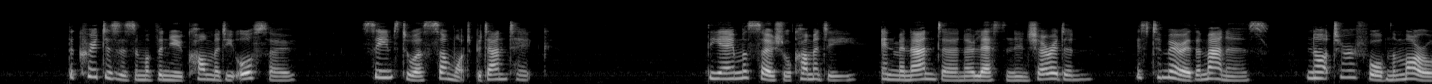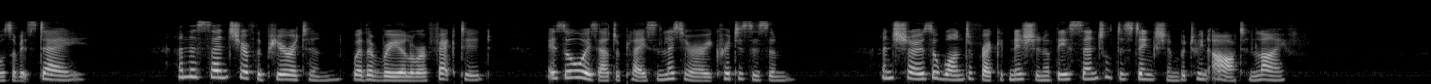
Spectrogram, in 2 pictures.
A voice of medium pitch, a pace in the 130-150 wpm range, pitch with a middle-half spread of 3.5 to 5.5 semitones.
No: high, 225 Hz; average, 145 wpm; average, 5.0 semitones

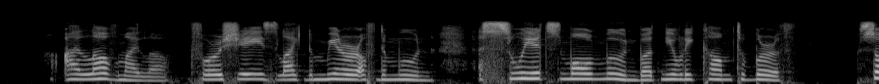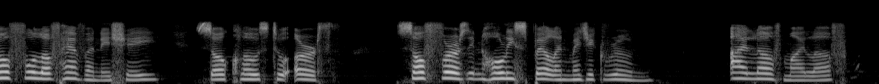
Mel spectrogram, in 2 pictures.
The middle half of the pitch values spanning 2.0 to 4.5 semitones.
Yes: average, 2.8 semitones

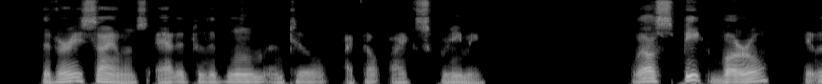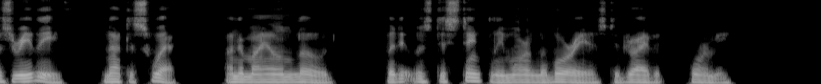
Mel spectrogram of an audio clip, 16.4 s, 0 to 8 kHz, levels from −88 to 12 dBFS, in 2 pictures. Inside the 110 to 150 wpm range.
Yes: average, 140 wpm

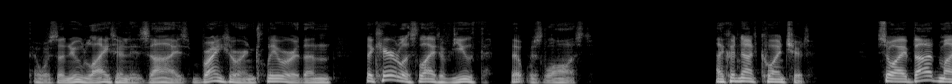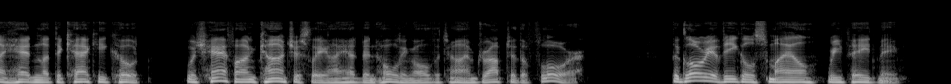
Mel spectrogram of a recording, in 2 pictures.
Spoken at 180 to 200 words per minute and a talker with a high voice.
No: average, 185 wpm; low, 105 Hz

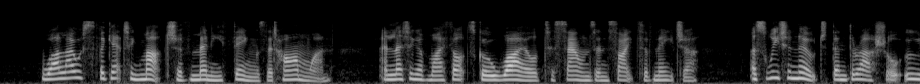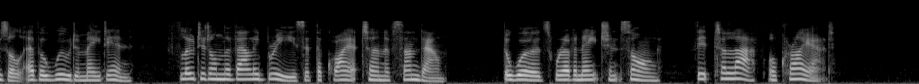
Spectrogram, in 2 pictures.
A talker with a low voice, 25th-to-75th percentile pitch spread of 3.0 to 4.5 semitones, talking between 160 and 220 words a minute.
No: high, 215 Hz; average, 3.5 semitones; average, 195 wpm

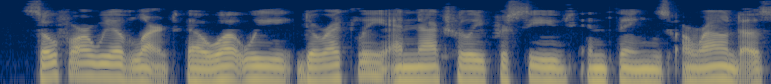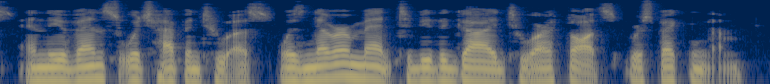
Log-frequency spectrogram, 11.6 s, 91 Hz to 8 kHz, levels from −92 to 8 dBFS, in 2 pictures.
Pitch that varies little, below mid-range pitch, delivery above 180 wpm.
Yes: narrow, 2.1 semitones; low, 110 Hz; average, 190 wpm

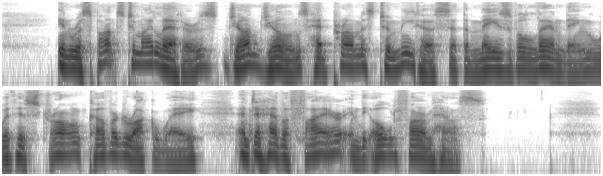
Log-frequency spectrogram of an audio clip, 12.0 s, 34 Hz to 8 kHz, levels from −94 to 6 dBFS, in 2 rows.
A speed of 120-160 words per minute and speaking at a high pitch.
No: average, 150 wpm; low, 110 Hz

